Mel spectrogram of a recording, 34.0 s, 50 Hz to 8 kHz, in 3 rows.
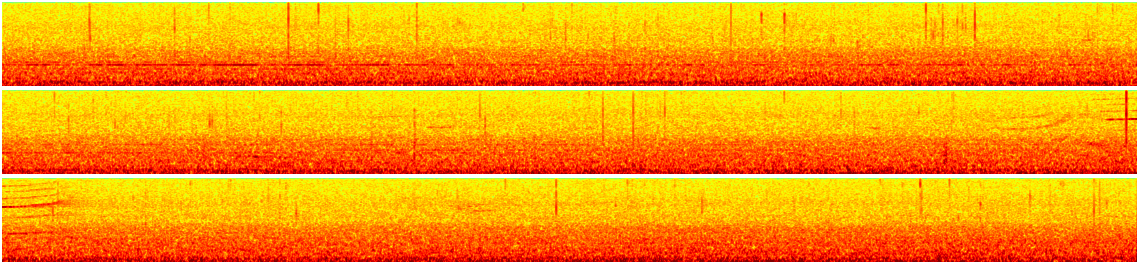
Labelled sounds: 5.0	10.0	vessel noise, 0 to 8.0 kHz
13.7	14.1	killer whale, southern resident, 0.35 to 1.2 kHz
15.0	15.9	killer whale, southern resident, 1.9 to 3.5 kHz
22.2	23.7	killer whale, southern resident, J pod, call S01, 0.88 to 8.0 kHz
27.1	27.6	killer whale, southern resident, 2.4 to 3.5 kHz

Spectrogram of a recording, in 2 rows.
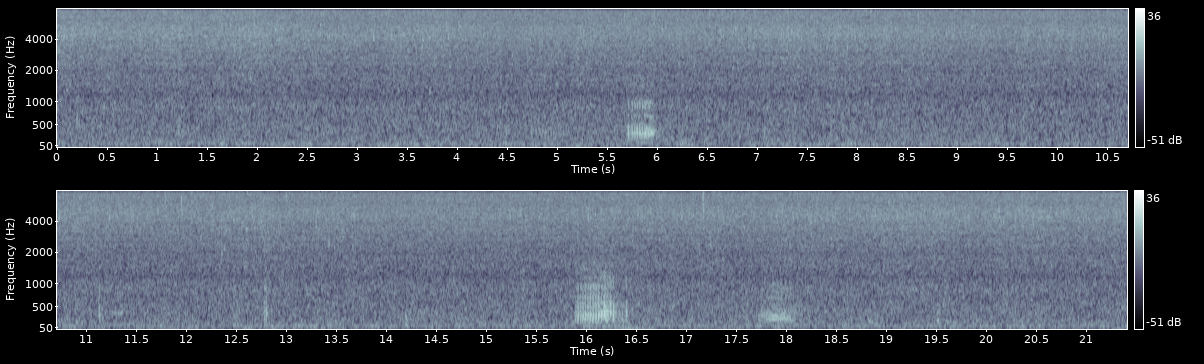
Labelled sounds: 5.7	6.0	croaking sound likely from a nearby submerged object, 0.84 to 1.0 kHz

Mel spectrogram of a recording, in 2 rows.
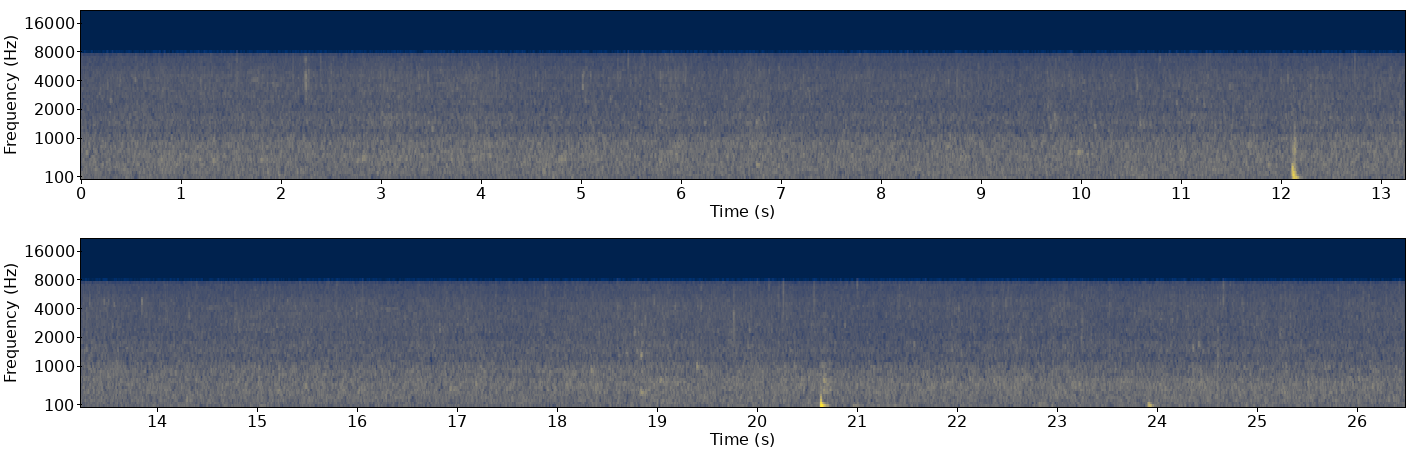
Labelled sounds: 1.7	2.0	Pacific white-sided dolphin, 3.6 to 3.8 kHz

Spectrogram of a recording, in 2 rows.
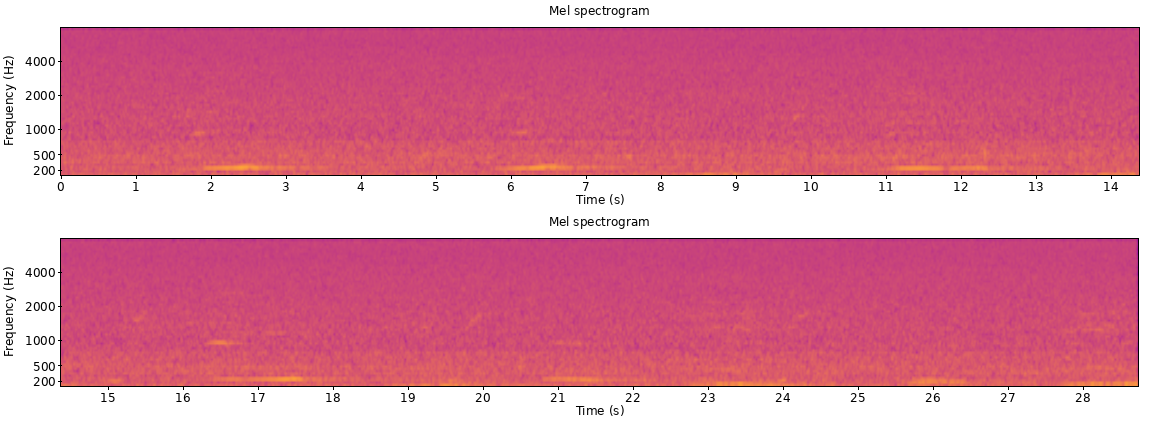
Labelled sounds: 16.3	16.7	humpback whale, 0.86 to 1.0 kHz

